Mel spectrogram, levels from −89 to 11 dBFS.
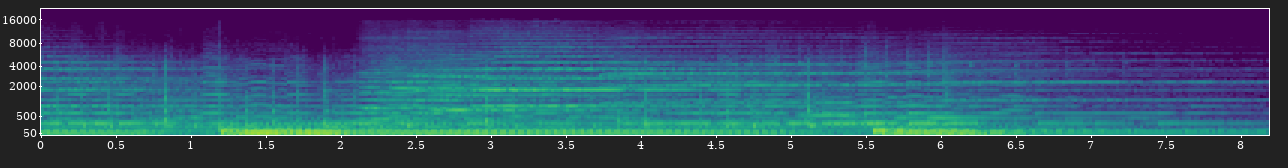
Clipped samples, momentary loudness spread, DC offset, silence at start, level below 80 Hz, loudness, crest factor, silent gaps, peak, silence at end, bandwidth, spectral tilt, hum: under 0.1%; 20 LU; under 0.1%; 0 s; -20 dBFS; -18 LUFS; 14 dB; none; -2 dBFS; 0 s; 7.6 kHz; -7 dB/octave; none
